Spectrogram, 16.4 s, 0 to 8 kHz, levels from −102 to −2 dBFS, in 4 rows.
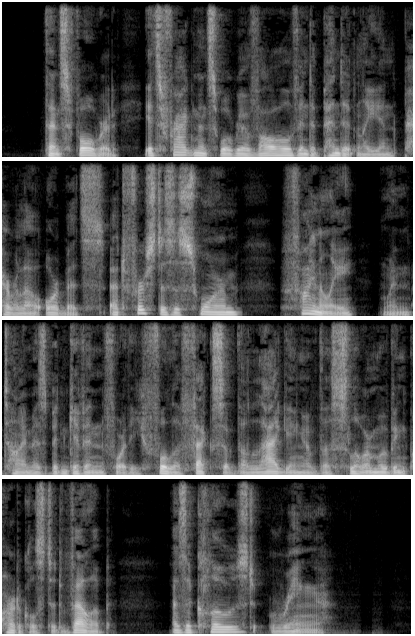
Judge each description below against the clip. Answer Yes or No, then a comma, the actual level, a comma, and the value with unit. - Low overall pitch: Yes, very low, 95 Hz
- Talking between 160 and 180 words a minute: No, average, 140 wpm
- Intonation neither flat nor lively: Yes, average, 5.0 semitones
